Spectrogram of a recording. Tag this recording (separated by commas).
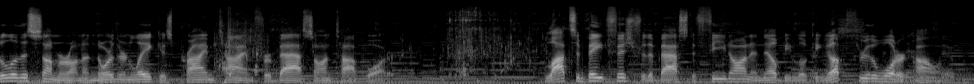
Speech, Pour, Music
